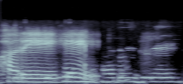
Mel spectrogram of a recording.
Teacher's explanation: ಎ ಸ್ವರ ಕೂಡಿದೆ ಹಾಗಾಗಿ ಅದರಿಂದ ಅಲ್ಲಿ ಬರುವಂತ ವಿಸರ್ಗ ಕೂಡ ಎ ಅಂತಾನೆ ಉಚ್ಚಾರಣೆ ಆಗುತ್ತೆ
